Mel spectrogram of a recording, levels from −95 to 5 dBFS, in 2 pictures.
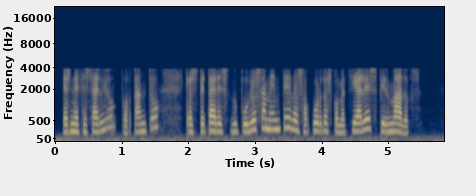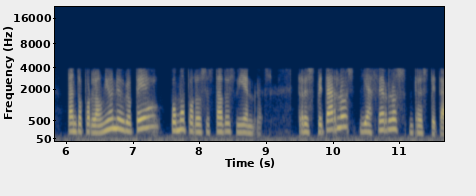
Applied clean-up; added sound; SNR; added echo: neural diffusion model UNIVERSE++.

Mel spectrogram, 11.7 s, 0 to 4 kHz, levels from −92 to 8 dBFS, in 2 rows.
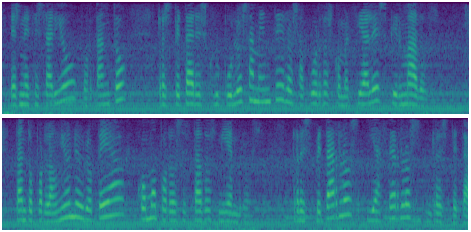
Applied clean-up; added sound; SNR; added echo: none; Piano + Microwave oven; 9 dB; none.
